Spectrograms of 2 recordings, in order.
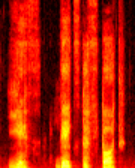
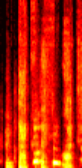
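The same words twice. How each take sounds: First: Natalaya. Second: Squealing high, loud ecstatic cry; hammed-up moan of pleasure, high and loud; Natalaya. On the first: Acted. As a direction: drag it out slowly and seductively. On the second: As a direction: bard moaning to Cedric, high squealing cry. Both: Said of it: "As Natalaya".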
